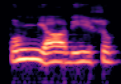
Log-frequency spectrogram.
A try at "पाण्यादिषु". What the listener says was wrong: Panya Dishu. You said Punya, Panya Dishu Kvachit. Poor, okay, it should be Panya Dishu. Pani Adishu. Not Punya. It's Panya Dishu Kvachit.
